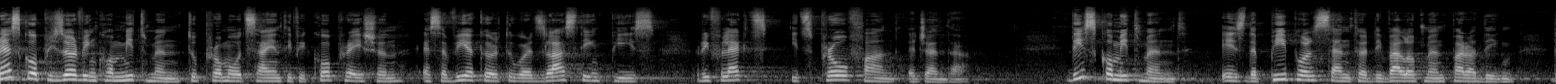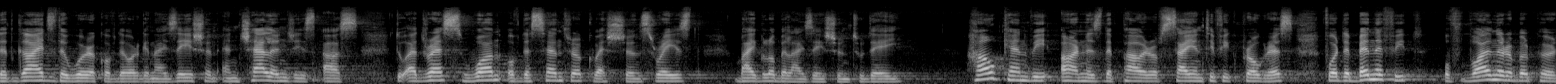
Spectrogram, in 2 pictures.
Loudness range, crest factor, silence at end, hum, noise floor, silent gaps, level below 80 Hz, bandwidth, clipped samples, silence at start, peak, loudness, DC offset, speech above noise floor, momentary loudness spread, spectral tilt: 4 LU; 20 dB; 0 s; none; -52 dBFS; none; -64 dBFS; 15.5 kHz; under 0.1%; 0 s; -4 dBFS; -23 LUFS; under 0.1%; 29 dB; 11 LU; -3.5 dB/octave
